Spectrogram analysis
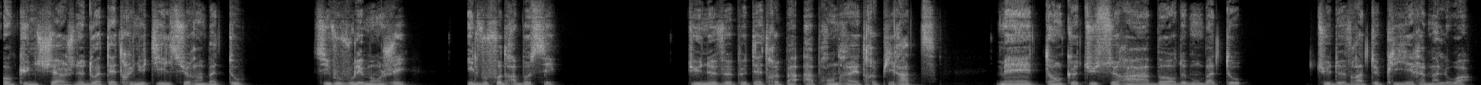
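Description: A man's voice: low-pitched, fairly even intonation, a little slow, a little mellow, husky. A man reading as a stern pirate captain. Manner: firm and authoritative. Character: stern middle-aged male pirate captain, commanding uncle.

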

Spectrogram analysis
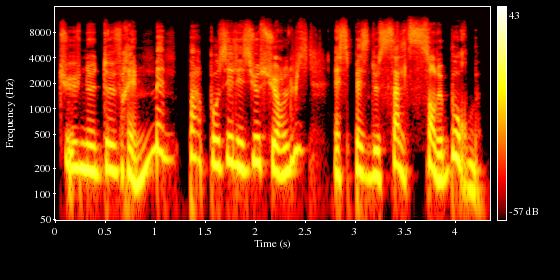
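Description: A man's voice: high voice, animated, moderate pace, mellow, slightly rough, no echo, studio quality, pitched above the performer's own voice. A man voicing a haughty, spiteful teenage schoolgirl who sneers with disdain in an audiobook reading. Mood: spitting. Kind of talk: audiobook character voice.

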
